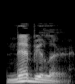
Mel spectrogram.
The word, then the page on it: nebular: British English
